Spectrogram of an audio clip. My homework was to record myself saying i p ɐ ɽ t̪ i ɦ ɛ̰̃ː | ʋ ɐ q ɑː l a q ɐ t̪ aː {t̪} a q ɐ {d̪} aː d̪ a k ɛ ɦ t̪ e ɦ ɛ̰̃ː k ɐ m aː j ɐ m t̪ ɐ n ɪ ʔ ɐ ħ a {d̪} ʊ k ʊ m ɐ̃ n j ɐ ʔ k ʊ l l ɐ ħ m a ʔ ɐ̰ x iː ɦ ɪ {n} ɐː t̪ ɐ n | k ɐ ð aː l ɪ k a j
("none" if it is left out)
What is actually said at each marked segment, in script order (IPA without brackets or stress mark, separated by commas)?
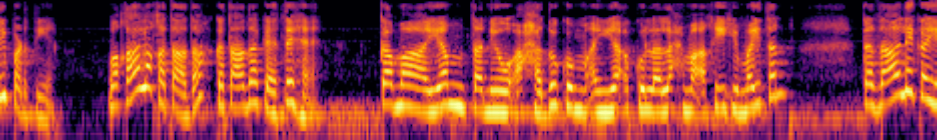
d̪, t̪, d̪, m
